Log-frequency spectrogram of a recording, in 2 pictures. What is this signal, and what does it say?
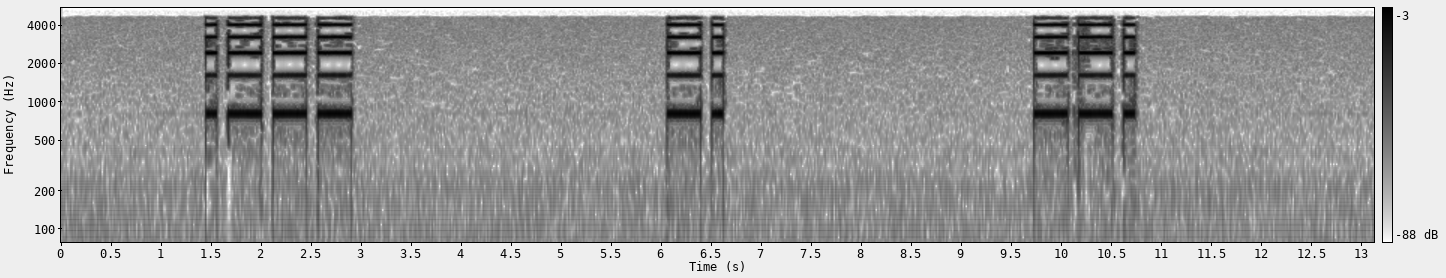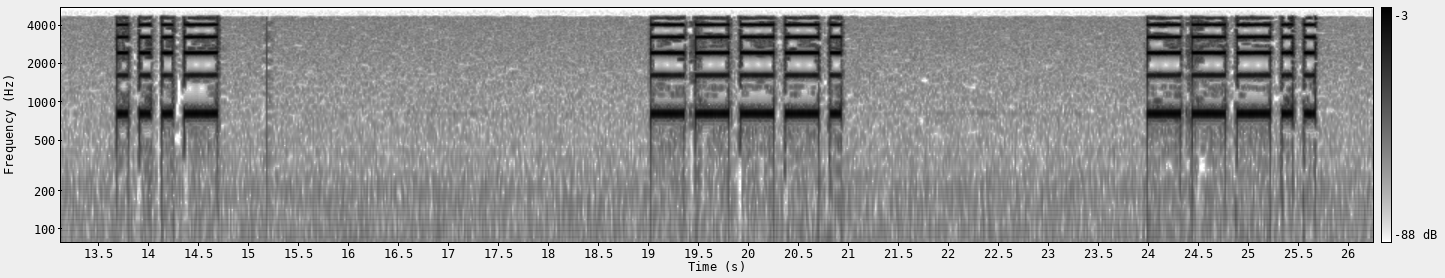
Morse code, heard as a keyed tone, about 11 wpm, 2450 Hz. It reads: J N G V 9 8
